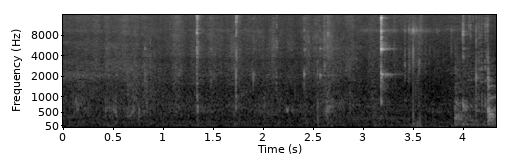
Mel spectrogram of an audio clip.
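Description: Faint, scattered light clicks and clinks of a steel saucepan and a drinking glass being handled on a tabletop.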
